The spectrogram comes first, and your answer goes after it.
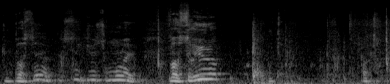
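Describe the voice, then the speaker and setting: A man chats on his live stream with a high, bouncing voice, loud and teasing, cursing freely. His pitch swings widely from line to line. Steady noise sits underneath the recording. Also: fairly quick. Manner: loud, teasing, swearing banter. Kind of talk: casual live-stream chat.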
